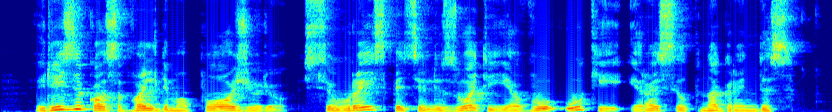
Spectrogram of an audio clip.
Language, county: Lithuanian, Vilnius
